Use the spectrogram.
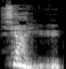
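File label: "xia4yu3", Chinese; xiàyǔ; 下雨; 雨が降る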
